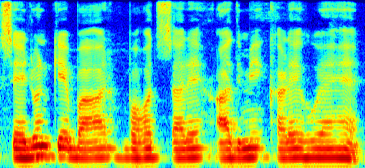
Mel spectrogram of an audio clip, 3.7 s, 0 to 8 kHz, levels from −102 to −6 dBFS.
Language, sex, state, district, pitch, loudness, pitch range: Hindi, male, Jharkhand, Ranchi, 115 Hz, -15 LUFS, 115-120 Hz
